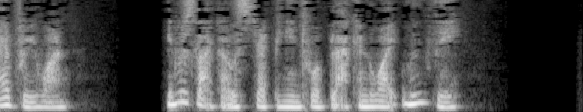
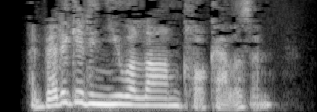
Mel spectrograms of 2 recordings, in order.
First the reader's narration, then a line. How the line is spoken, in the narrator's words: she was saying sharply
